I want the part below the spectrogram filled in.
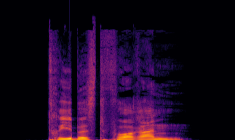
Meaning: second-person singular subjunctive II of vorantreiben
- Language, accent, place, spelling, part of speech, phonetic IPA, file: German, Germany, Berlin, triebest voran, verb, [ˌtʁiːbəst foˈʁan], De-triebest voran.ogg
